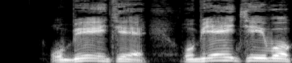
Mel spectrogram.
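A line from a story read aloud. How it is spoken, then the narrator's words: Crowd shouting urgently. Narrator (Russian): кричала толпа, видя, что жертва готова ускользнуть от нее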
